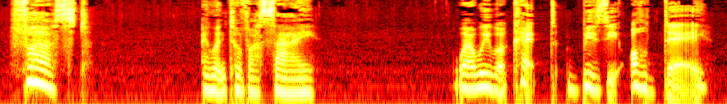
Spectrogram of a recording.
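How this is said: It is said in an attempted French accent.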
